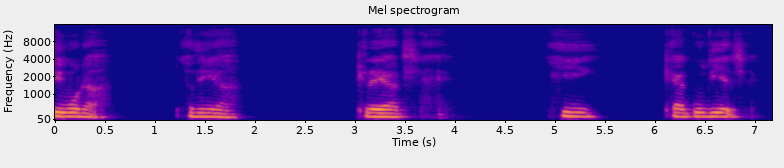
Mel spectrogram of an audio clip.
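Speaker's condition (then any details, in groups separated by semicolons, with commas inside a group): ALS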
